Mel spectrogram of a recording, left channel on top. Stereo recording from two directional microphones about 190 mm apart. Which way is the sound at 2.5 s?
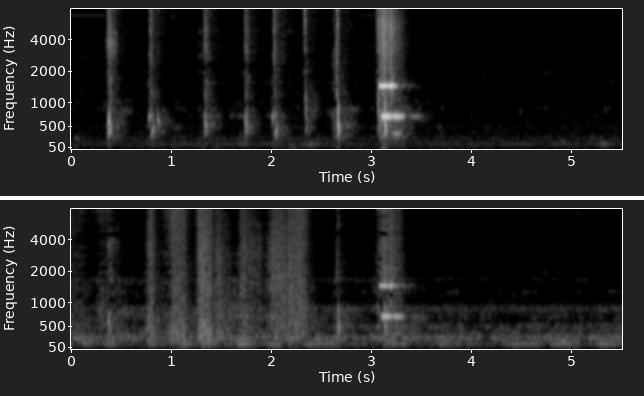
40° left (ahead or behind).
